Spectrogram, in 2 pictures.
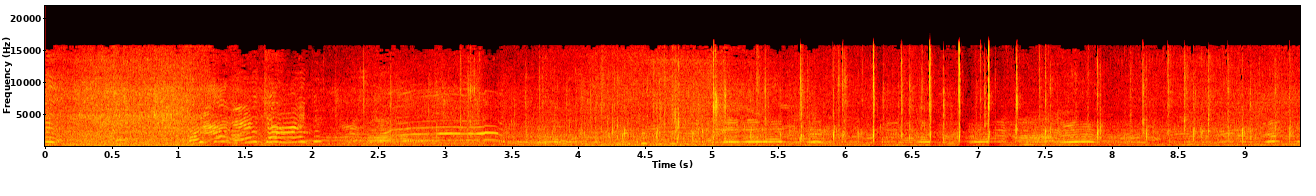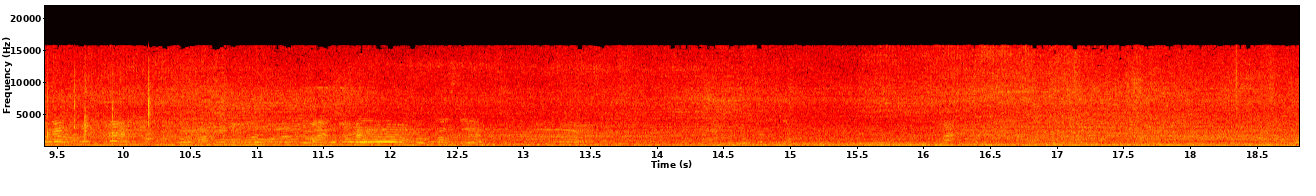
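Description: Several voices shouting and calling out across an outdoor soccer pitch, players yelling to one another during a match, with a quick run of sharp clicks about six to seven seconds in.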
